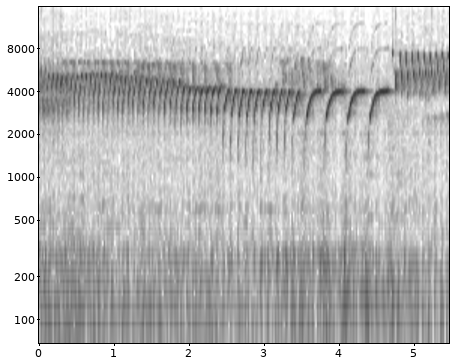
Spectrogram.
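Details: Canary song meant to stimulate and agitate females for mating: a fast series of high rising-falling notes that slows into separate looping sweeps, then ends in a quick high trill.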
